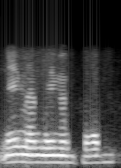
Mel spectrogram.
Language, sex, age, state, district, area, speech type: Hindi, male, 18-30, Rajasthan, Jodhpur, urban, conversation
